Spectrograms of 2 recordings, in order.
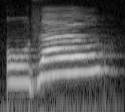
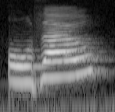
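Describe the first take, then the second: Both takes have the same delivery.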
